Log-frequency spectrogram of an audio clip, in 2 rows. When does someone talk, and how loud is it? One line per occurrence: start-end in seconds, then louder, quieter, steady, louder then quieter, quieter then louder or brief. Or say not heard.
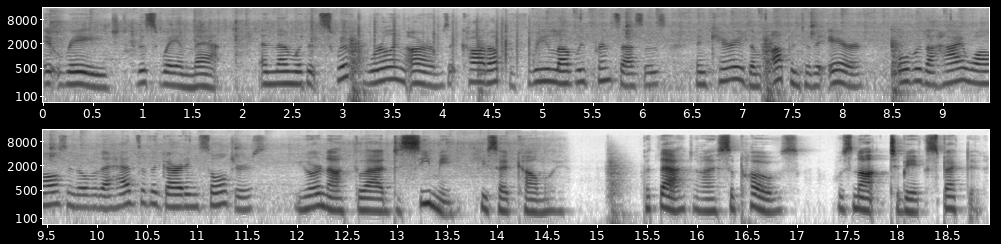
0.0-18.8 steady.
